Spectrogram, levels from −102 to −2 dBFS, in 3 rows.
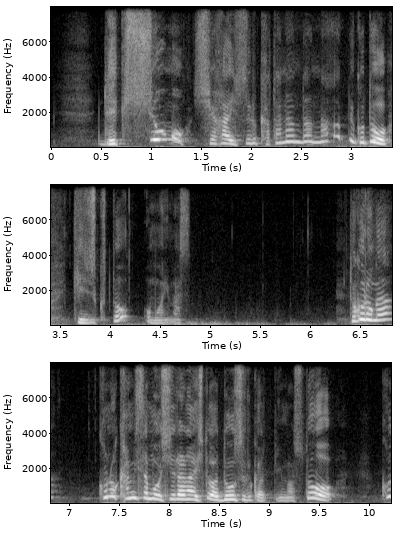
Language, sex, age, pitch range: Japanese, male, 50-69, 195-295 Hz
